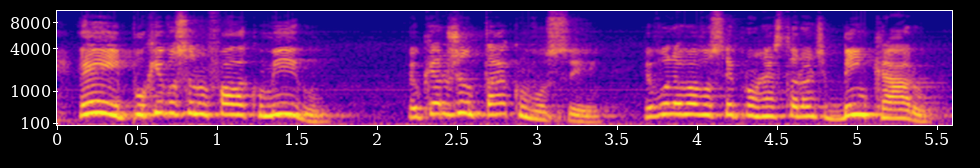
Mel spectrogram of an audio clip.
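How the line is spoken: Shouted. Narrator (Portuguese): Ele grita

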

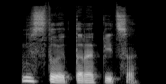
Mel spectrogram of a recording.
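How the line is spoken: Gentle, affectionate female voice. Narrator (Russian): ласково сказала она

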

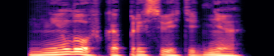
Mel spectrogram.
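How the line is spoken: Quiet. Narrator (Russian): тихо ответила супруга

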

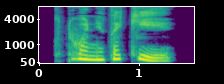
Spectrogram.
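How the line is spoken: Nervous whisper. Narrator (Russian): прошептала нервно

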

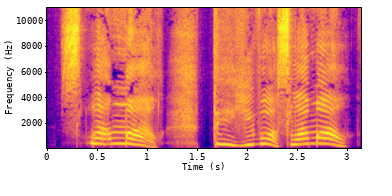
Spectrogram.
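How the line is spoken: Sobbing. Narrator (Russian): всхлипнул кузнечик

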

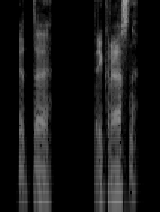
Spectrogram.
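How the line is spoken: Muttered. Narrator (Russian): пробормотал я

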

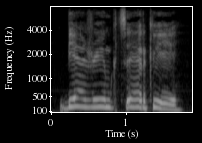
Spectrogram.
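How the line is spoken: Hermit's shriek. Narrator (Russian): взвизгнул отшельник

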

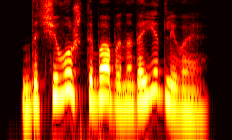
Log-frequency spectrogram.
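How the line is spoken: Angry muttering. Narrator (Russian): в сердцах буркнул

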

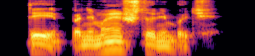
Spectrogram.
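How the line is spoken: Whisper. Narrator (Russian): шепнул Новикову Кузнецов

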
